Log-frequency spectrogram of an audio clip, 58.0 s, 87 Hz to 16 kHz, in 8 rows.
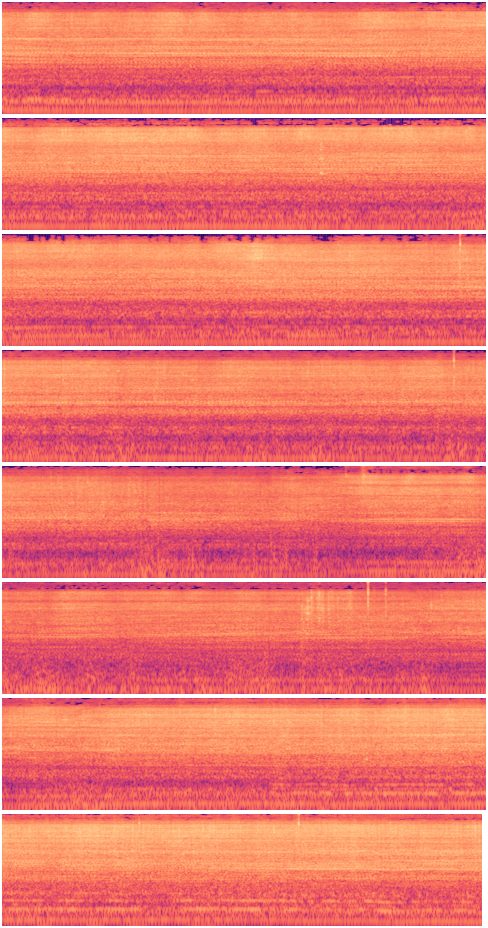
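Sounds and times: tractor diesel engine running: 0.0s - 58.0s
forage harvester chopping grass: 43.6s - 58.0s.

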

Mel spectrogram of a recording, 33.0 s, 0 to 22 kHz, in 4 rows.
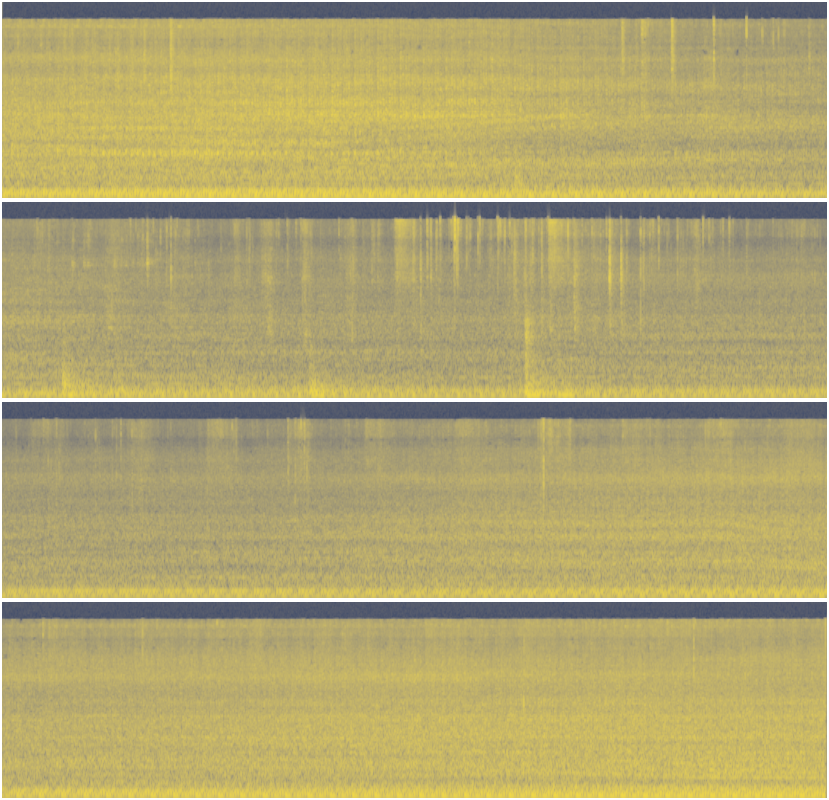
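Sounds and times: diesel truck engine idling: 0.0s - 33.0s
short clunks: 4.9s - 15.3s.

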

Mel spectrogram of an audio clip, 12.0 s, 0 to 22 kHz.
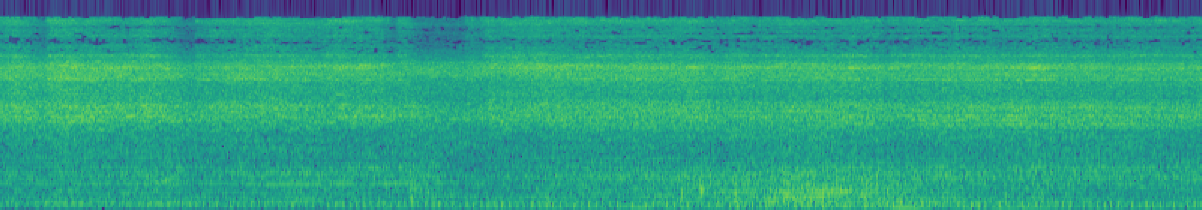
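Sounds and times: wind buffeting microphone: 5.0s - 11.6s
low rumble: 5.9s - 10.8s.

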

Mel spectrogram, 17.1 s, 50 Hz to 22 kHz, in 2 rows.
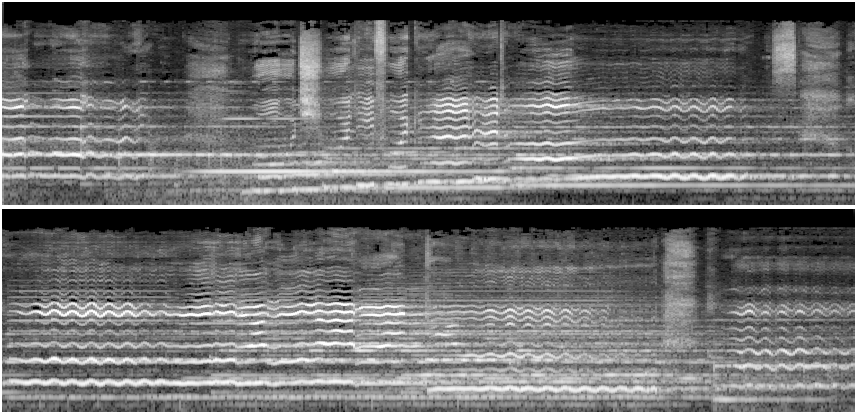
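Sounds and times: chamber ensemble chords: 0.0s - 16.7s
soprano singing with vibrato: 0.0s - 17.0s.

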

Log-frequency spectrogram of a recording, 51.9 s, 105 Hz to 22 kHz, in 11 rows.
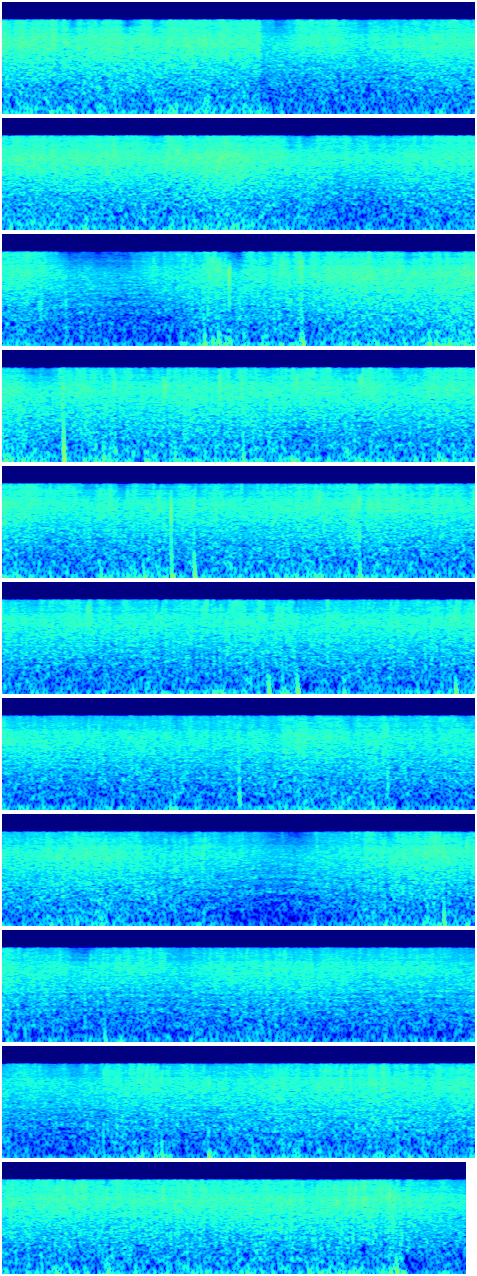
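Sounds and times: road flare hissing: 6.4s - 35.4s.

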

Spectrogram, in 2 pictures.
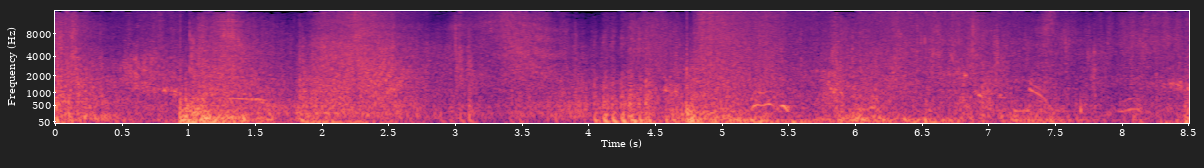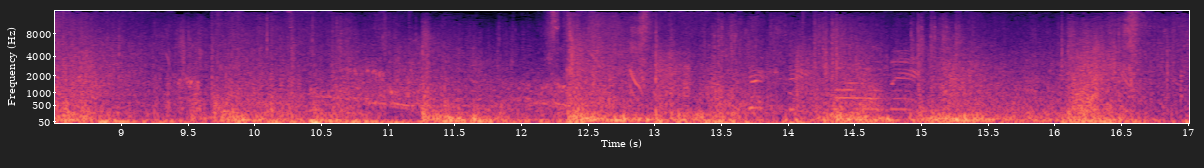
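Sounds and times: gunfire and machine-gun fire: 3.7s - 7.5s
explosion booms: 8.4s - 16.6s.

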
